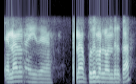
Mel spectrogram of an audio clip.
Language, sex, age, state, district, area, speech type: Tamil, female, 18-30, Tamil Nadu, Dharmapuri, urban, conversation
